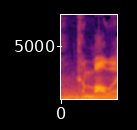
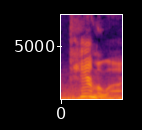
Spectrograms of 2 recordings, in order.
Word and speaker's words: Kamala: with you better if you pronounced it Kamala and not Kamala. Like Pamela Anderson Lee. Everyone loves her.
